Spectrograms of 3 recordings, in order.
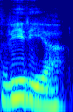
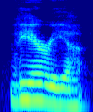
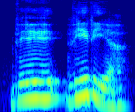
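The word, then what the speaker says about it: viriya: It's V-I-R, it's V-I-R-I-Y-A, and it's pronounced vidya or virya, vidya.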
